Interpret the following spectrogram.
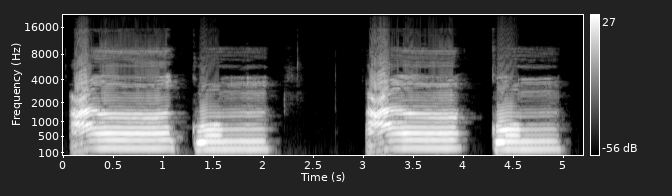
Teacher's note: حروف اخفا ہے، تو آواز ناک میں پیدا کرنی ہے، غنہ کرنا ہے۔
